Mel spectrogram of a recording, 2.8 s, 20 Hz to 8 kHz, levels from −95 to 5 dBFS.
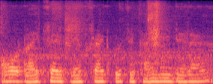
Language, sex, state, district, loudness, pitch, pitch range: Hindi, male, Bihar, Katihar, -14 LUFS, 120 Hz, 120-125 Hz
